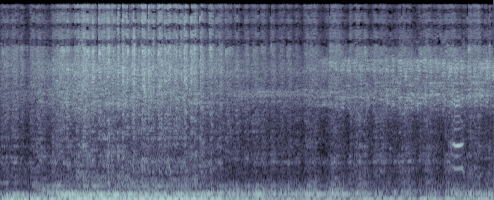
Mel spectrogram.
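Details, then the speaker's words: Car reassembled after suspected off-centre transmission rear cover, no tune, started with some throttle: loud, deep steady exhaust rumble pulsing about three times a second, no knocks or ticks; engine runs healthy. "What it was needed gas. Has no tune, so we had to give it a little bit of gas pedal to get it going. And once you got it going, it would go."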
